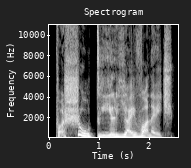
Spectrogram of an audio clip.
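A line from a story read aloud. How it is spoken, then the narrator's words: Through gritted teeth. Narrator (Russian): цедит сквозь зубы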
